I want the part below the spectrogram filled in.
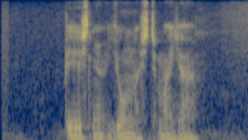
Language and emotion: Russian, neutral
